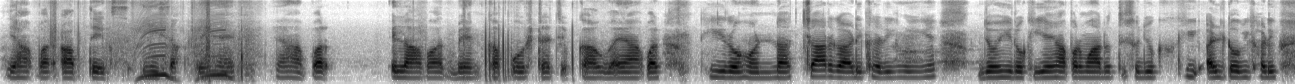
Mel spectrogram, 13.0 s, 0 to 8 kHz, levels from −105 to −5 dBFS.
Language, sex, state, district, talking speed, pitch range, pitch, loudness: Hindi, male, Uttar Pradesh, Jalaun, 175 wpm, 160-165 Hz, 165 Hz, -18 LUFS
